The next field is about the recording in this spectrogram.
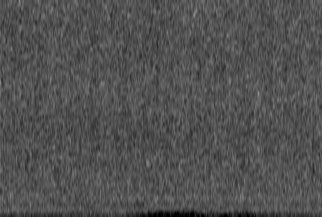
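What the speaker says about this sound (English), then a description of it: "Soon the rain starts. Small drops at first, then larger drops, and then sheets of rain plummeting us." Heavy rain pours down in a steady, dense roar, with a low rumble like distant thunder swelling briefly midway; no voices are heard.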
